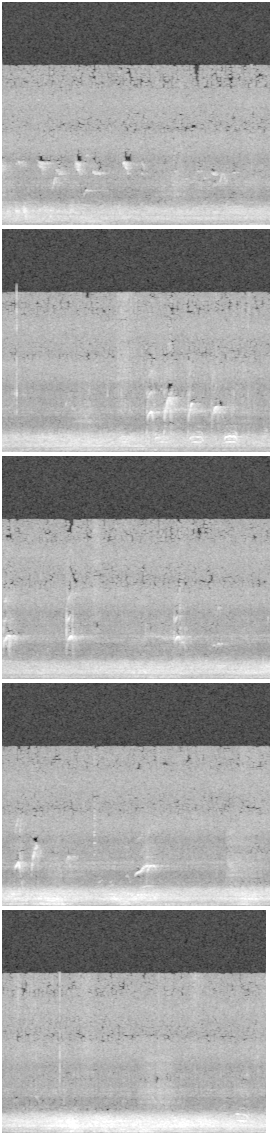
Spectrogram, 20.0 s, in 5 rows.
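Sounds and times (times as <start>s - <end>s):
small birds chirping: 6.2s - 8.4s.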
